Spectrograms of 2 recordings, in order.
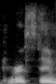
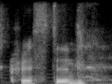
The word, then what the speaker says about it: Kristen: And Kirsten worked with them last round. Just to correct you, it's Kristen.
